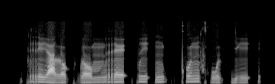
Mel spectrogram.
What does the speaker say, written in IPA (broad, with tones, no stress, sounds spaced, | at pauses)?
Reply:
p r i˨˩ a̯ l o˨˩ k̚ l o˦˥ m r e˦˥ ʔ p i˥˩ ʔ ŋ ɯ˥˩ k̚ pʰ u˥˩ n kʰ w ɯ˨˩ k̚ j i˦˥ ʔ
